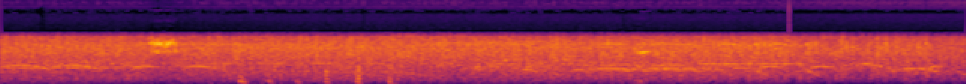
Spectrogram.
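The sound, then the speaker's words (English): Played-in audience applause effect: a loud, steady roar of many hands clapping that holds at an even level from start to finish. “Your Excellency, I'd like to capture that audience reaction for you on the return of Francis Watch. It sounds a little bit something like this.”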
